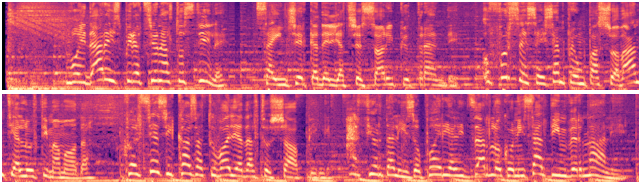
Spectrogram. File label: Spot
